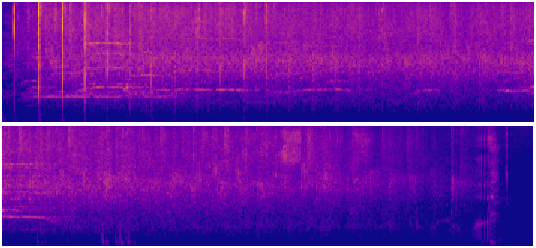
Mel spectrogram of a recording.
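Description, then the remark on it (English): An audience at a poetry reading applauds a poet coming up to perform, steadily for about fourteen seconds, dense clapping with a few sharper claps at the start, a few cheers woven in, slowly thinning toward the end. “So every poet that comes up here gets your absolute applause and love.”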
